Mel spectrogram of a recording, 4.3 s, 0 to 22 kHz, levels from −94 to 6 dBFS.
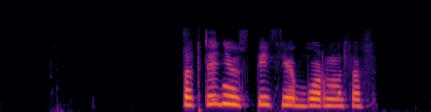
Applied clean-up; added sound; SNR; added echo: neural mask model DeepFilterNet 3.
